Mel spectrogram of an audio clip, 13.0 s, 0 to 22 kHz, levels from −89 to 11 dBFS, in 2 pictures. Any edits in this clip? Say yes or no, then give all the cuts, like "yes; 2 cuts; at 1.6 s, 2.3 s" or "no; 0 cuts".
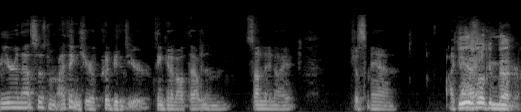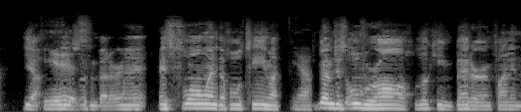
yes; 9 cuts; at 1.0 s, 1.6 s, 1.9 s, 2.5 s, 4.5 s, 8.3 s, 9.2 s, 10.0 s, 10.4 s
